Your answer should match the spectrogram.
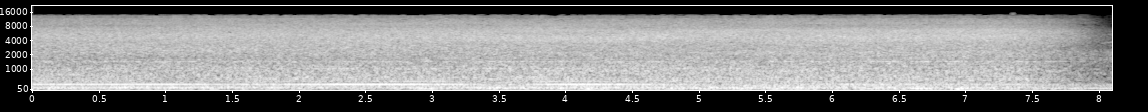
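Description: Steady ventilation noise in a large showroom: an even hiss over a low hum, with a faint steady tone that fades out about five seconds in.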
